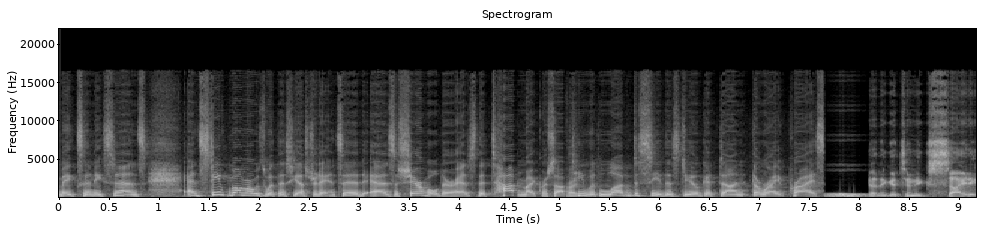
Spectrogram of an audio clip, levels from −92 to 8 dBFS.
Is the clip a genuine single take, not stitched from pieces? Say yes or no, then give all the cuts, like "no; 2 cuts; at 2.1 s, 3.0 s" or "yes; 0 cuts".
no; 4 cuts; at 1.7 s, 4.2 s, 4.6 s, 6.9 s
